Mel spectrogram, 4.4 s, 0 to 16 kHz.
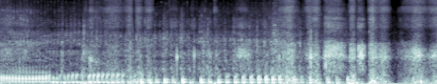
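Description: YCF 150 SM pit bike's single-cylinder engine revs briefly, then bogs down, its beat growing slower and weaker as it dies toward a stall. The rider blames the carburettor for the engine cutting out.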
